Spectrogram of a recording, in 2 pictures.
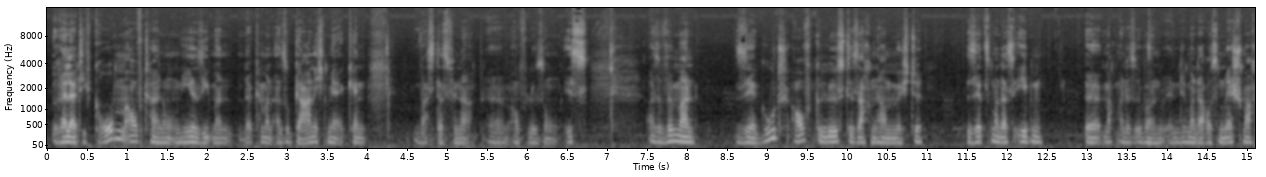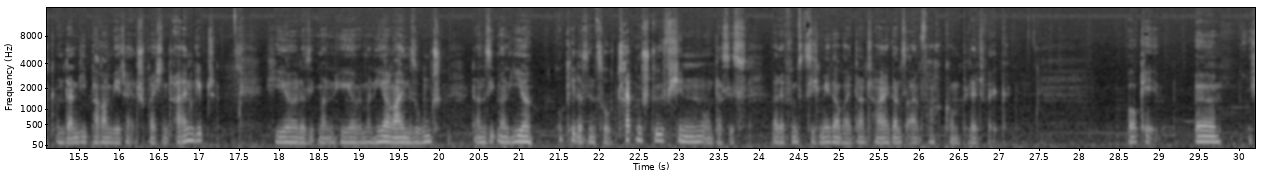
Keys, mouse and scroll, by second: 0.0-0.6 scroll down 2, 1.2-2.0 scroll up 4, 2.3 scroll down 2, 3.1 scroll down 2, 3.7-5.0 drag, 5.0-7.1 middle drag, 7.7-8.1 scroll up 2, 8.5-11.5 right drag, 16.7-17.2 scroll up 2, 17.3-17.7 scroll up 2, 17.9-20.5 scroll up 14, 22.5-22.9 scroll down 2, 23.9-24.5 scroll down 4, 26.1-26.6 scroll down 2, 26.7 scroll down 2, 29.4 click.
